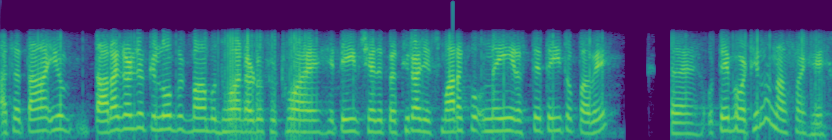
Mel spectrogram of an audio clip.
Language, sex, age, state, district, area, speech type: Sindhi, female, 30-45, Rajasthan, Ajmer, urban, conversation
